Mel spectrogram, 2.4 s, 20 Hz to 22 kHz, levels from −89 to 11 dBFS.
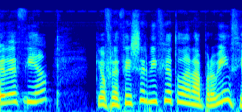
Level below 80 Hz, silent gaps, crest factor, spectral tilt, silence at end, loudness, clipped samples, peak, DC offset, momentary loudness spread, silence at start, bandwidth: -56 dBFS; none; 16 dB; -4.5 dB/octave; 0 s; -26 LUFS; under 0.1%; -12 dBFS; under 0.1%; 7 LU; 0 s; 17 kHz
